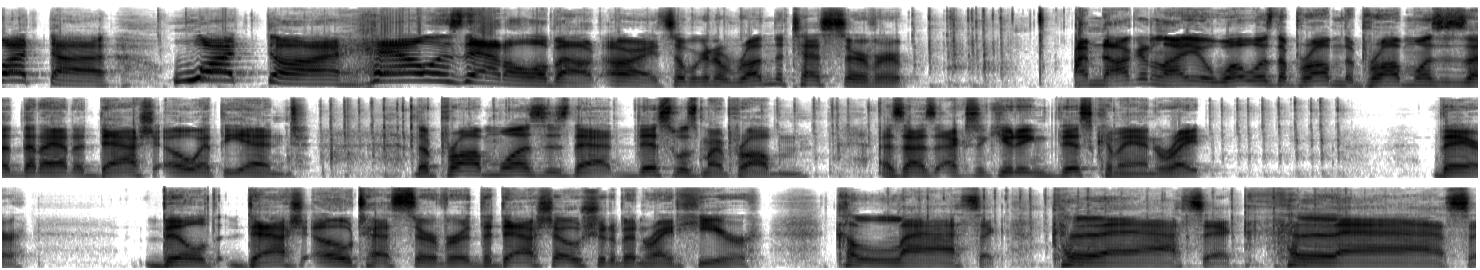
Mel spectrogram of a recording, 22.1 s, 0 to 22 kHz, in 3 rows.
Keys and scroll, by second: 0.0-5.2 typing, 0.6 Return, 8.6-14.3 typing, 10.0 Return, 19.0-22.1 typing.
